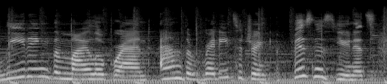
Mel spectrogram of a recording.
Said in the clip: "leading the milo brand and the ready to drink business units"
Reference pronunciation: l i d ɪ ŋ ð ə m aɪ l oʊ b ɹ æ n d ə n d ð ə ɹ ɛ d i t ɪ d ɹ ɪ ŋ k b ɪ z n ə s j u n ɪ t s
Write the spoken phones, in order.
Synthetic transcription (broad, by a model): l i d ɪ ŋ ð ə m aɪ l oʊ b ɹ æ n d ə n ð ə ɹ ɛ d i t ɪ d ɹ ɪ ŋ k b ɪ z n ə s j u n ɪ t s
